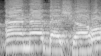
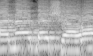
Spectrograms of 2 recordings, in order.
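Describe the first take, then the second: First: The final vowel of 'ana' is kept short. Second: The final vowel of 'ana' is kept short.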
